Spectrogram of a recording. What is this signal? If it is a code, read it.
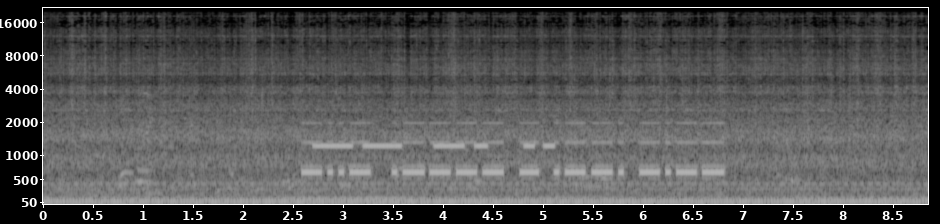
Morse code, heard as two keyed tones, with radio static and street noise. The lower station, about 22 wpm, 650 Hz: X1TPY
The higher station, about 12 wpm, 1220 Hz: MNI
